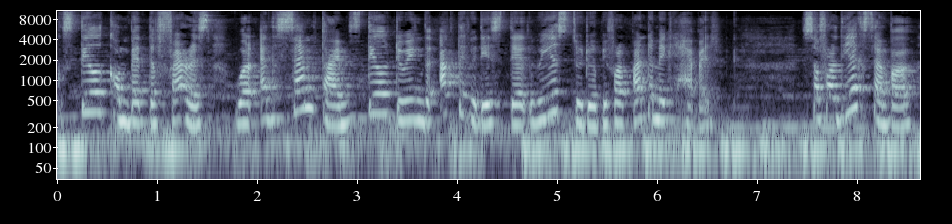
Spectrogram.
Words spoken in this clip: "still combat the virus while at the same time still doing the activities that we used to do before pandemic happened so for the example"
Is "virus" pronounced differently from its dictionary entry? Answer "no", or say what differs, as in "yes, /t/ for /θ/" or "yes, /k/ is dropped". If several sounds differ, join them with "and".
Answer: yes, /f/ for /v/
